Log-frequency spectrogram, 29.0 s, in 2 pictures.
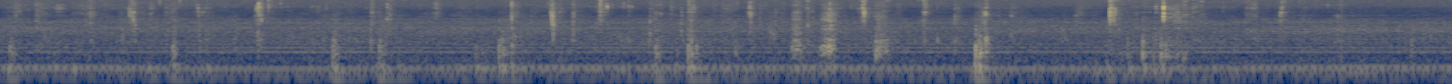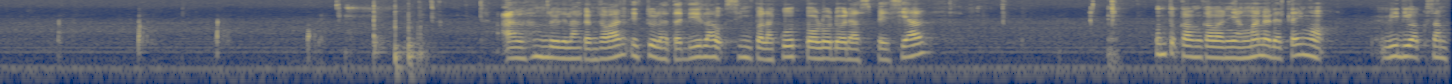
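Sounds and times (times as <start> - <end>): chewing rice: 0.0 - 14.3, 24.0 - 26.0
steady low hum: 0.0 - 29.0.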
